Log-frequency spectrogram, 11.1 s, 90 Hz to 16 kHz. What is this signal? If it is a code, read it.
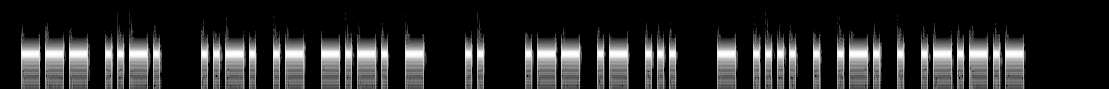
Morse code, heard as a keyed tone, about 21 wpm, 700 Hz. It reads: OF FACT I WAS THERE.
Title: Sentences with 4-Word Phrases - 20wpm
